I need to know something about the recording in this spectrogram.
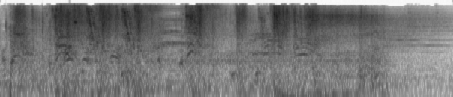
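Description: Weapons clang and clash in a fierce fight.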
